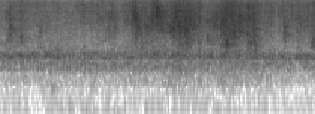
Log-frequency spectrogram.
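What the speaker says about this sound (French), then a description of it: "Je vais rincer ça." Water streams down while shampoo is rinsed out of hair, a steady splashing gush with bursts of spattering as the flow hits hair and hands, with no talk.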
